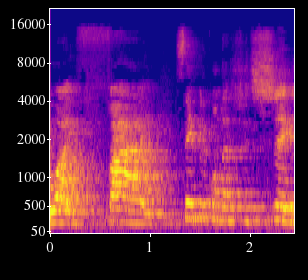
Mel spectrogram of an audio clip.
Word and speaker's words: Wi-Fi: Então, é escrita assim, mas a gente pronuncia Wi-Fi, tá bom?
